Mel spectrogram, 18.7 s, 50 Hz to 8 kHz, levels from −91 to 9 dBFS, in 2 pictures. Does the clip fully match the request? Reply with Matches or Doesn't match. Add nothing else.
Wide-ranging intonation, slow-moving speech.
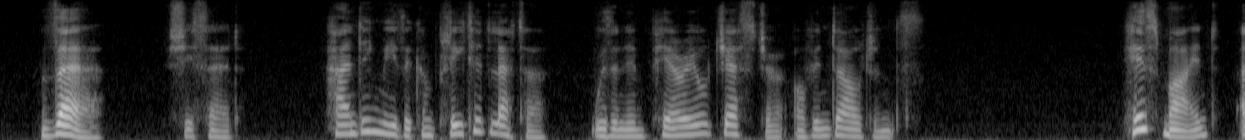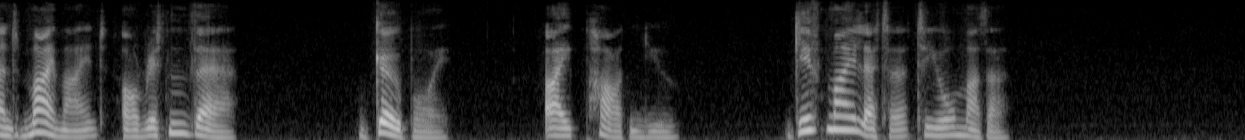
Matches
